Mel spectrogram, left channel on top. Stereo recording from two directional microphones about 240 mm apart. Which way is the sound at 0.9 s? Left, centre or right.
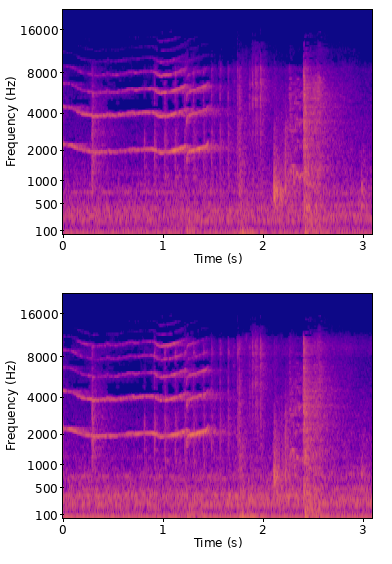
Left.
